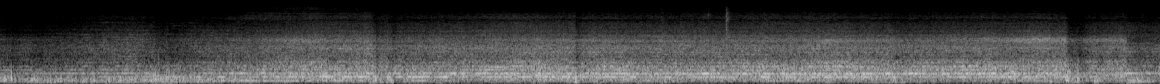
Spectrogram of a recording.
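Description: Class 345 electric multiple unit pulling away from the platform: a steady whine from its traction equipment over the rumble of wheels on rail, growing louder over the first few seconds as it gathers speed.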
